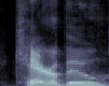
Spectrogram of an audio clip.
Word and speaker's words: Caribou: Is it actually just pronounced like Caribou? Like the deer?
